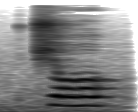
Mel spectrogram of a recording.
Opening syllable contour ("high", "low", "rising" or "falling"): high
